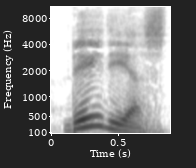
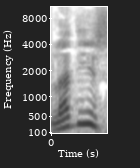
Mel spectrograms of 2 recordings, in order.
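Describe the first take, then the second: First: The first vowel is an 'ay' diphthong. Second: The first vowel is a plain 'ah' sound. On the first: The speaker calls it right. "一応正確には、レイディアスと読みます" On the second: The speaker calls it wrong. "ラディウスと読む方いらっしゃいますが"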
